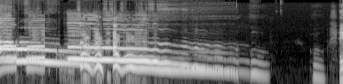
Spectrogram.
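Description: A wolf lets out one long, loud howl that slowly glides downward in pitch for several seconds, followed by a couple of brief, higher yips after a short pause.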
